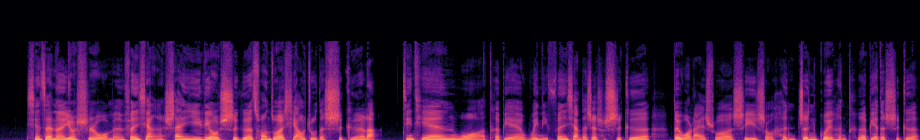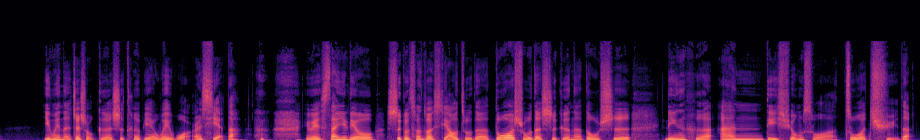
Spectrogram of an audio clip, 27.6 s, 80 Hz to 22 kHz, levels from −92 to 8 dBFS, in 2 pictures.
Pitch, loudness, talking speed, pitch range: 190 Hz, -19 LUFS, 205 characters per minute, 170-225 Hz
